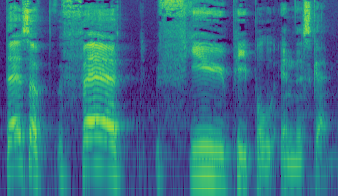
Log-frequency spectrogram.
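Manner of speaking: ordinary talk, nothing marked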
